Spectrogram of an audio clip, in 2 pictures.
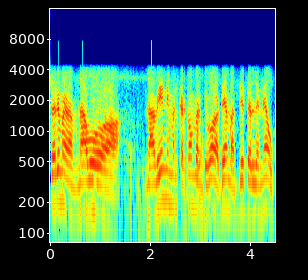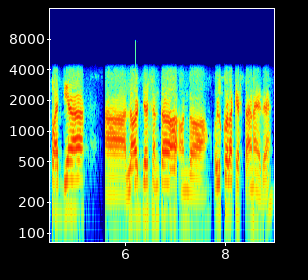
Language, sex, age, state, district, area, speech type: Kannada, male, 18-30, Karnataka, Chitradurga, urban, conversation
